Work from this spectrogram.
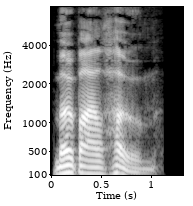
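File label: "mobile home", British English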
